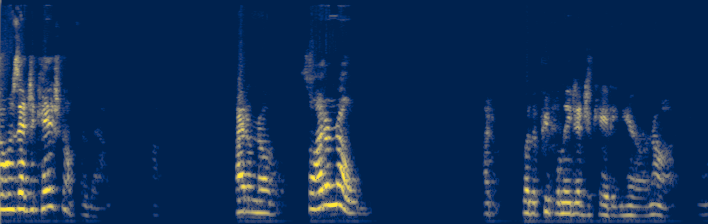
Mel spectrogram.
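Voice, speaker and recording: With an American accent, a woman talks at a very fast pace, her medium pitch swinging very widely and her loudness rising and falling sharply. Her voice is somewhat breathy, broken by long, frequent pauses. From Pasadena, California. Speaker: author and psychologist. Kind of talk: Q&A at book event. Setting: bookstore with audience.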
